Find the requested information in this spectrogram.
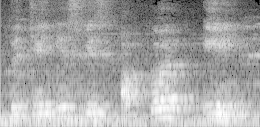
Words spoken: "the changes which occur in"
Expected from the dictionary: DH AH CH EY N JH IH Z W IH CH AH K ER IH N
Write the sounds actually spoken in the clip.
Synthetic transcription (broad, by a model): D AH CH EY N JH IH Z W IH S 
